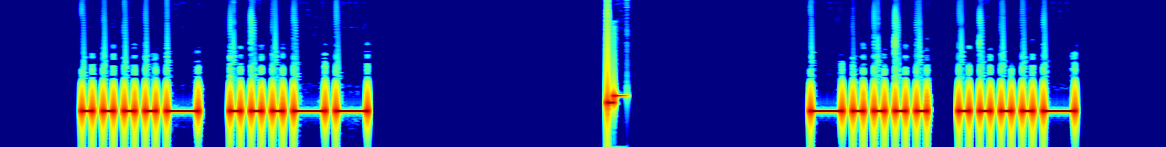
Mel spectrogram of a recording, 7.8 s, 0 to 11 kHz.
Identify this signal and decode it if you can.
Morse code, heard as a keyed tone, about 17 wpm, 700 Hz. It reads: 43 64
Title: Numbers - 2-Digit 17wpm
